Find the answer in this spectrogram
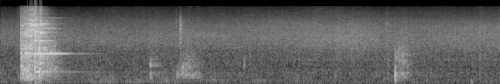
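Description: Boiled couscous tipped into a hot wok of frying vegetables: a loud burst of sizzling just after the start, lasting about half a second, then a steady faint sizzle with a few light clicks.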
